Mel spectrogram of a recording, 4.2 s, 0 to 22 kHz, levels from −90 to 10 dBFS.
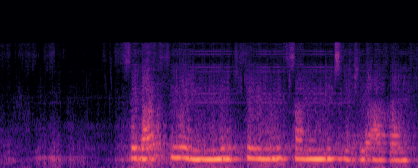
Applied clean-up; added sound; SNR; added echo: neural separator model SepFormer DNS4.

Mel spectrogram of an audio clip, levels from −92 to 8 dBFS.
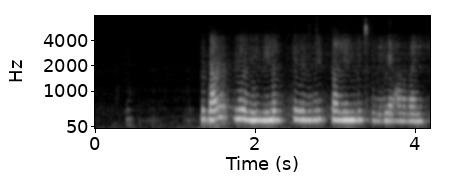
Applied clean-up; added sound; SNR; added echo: neural mask model DeepFilterNet 3.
